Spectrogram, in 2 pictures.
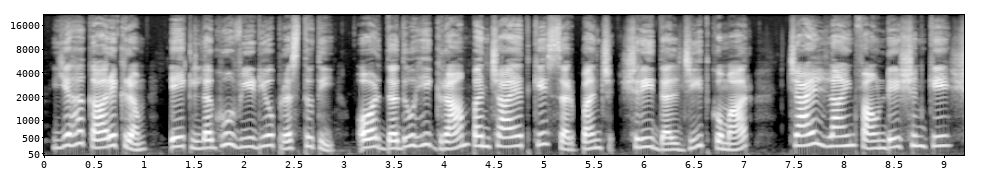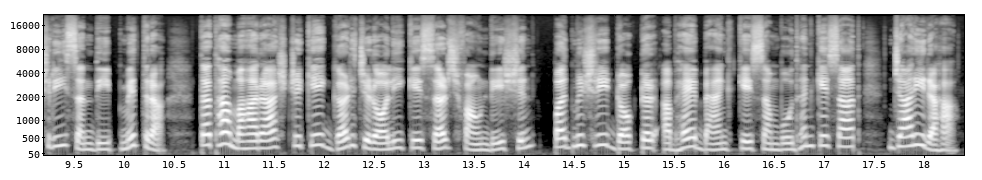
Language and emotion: Hindi, neutral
